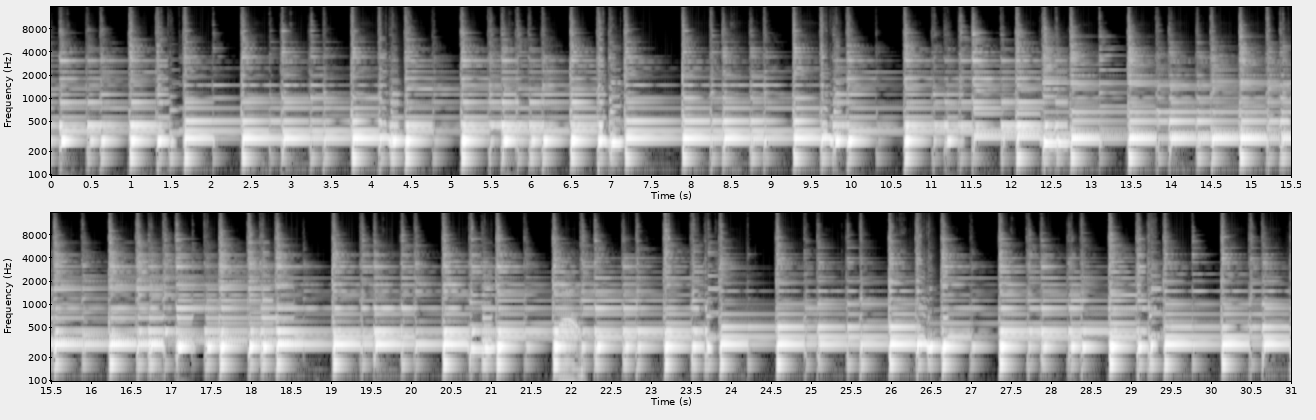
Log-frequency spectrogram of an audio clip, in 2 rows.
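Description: A ukulele strummed in a steady rhythm through a chord progression of D, F-sharp minor, B minor, B7, E minor 7, A7sus and A7. About halfway through there is a stretch where the chords are left to ring with fewer strokes.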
